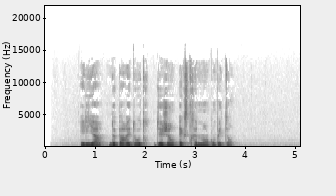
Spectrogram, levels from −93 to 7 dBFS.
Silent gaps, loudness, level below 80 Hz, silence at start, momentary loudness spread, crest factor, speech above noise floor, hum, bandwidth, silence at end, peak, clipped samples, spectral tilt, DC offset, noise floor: none; -27 LUFS; -76 dBFS; 0.7 s; 8 LU; 18 dB; 41 dB; none; 14 kHz; 1.35 s; -10 dBFS; under 0.1%; -6.5 dB/octave; under 0.1%; -67 dBFS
